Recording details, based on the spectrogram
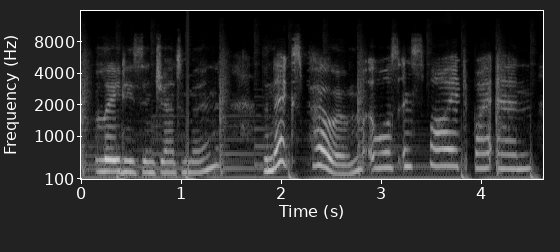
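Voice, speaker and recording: Music runs in the background while a woman talks. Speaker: event host / emcee. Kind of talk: formal event announcement.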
